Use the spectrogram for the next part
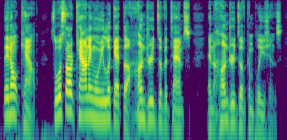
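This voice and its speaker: A man hosting a sports podcast, talking casually with animated, annoyed rhetorical questions. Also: fairly high pitch, moderate pace, no room sound, clean studio sound. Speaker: podcast host.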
